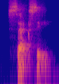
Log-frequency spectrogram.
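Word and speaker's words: SEKSI: Sierra Echo Kilo, Sierra India, pronounced sexy.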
